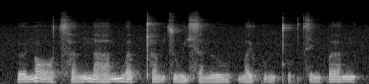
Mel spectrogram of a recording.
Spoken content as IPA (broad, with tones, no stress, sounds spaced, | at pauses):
ɵ˨˥ n ɔː˨ t͡sʰ ɐ˨˥ ŋ n̪ aː˨˥ m w ɐ˨˥ p̚ t̪ʰ ɐ˨˥ m t͡s uː˨˩ j s ɐ˨ n l uː˨ p̚ m ɐ˨˥ j kʷ ɐ˨˩ ŋ kʷʰ ɐ˨˥ k̚ t͡s ɪ˧ ŋ p ɐ˥ ŋ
